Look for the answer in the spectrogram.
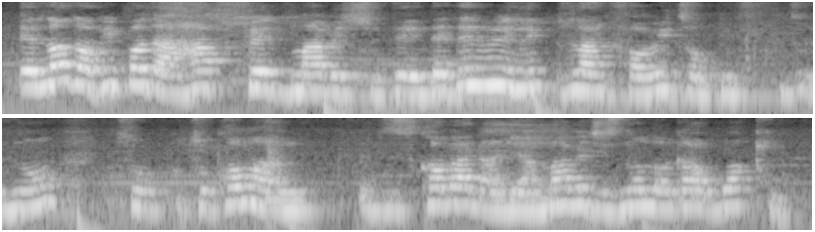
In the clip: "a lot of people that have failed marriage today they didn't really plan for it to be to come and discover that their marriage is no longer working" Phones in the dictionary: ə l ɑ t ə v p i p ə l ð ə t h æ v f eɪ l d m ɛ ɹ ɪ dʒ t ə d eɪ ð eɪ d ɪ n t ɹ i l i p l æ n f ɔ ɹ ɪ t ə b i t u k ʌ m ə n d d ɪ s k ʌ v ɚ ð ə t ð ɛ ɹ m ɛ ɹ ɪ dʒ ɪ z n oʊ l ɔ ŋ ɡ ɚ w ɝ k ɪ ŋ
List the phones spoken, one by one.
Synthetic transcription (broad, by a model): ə l ɑ t ə v p i p ə l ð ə t h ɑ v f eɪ d m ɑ ɹ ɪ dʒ t ə d eɪ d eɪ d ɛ ɹ i l i p l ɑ n f ɔ ɹ ɪ t ə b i t u k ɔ m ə n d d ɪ s k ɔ v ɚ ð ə t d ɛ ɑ m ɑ ɹ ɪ dʒ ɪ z n oʊ l ɔ ŋ ɡ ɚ w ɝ k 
